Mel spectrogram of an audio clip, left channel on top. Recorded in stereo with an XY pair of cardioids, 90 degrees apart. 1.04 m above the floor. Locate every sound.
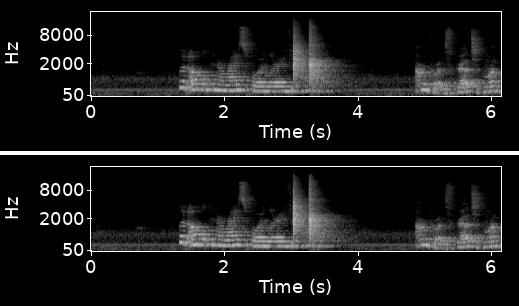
1.3 s a woman speaking: 40° right, 1.7 m
3.0 s a clap: 50° right, 1.0 m
4.9 s a man speaking: 35° left, 1.9 m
